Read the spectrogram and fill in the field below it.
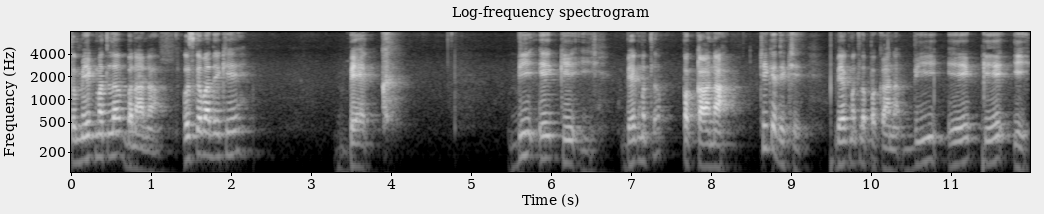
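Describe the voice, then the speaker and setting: A man's voice: a little high, lively intonation, slow, pauses often. Man teaching pronunciation in an echoey room. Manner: spells words letter by letter, repeats key rules; frequent checking fillers. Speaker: English teacher. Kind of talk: Hindi-language pronunciation lesson.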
